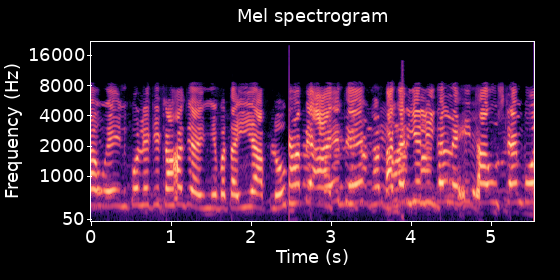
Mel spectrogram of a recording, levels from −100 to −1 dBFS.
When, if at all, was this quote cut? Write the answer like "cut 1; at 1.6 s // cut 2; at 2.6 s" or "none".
cut 1; at 2.5 s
